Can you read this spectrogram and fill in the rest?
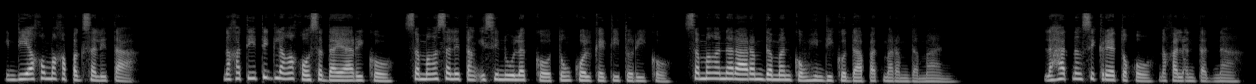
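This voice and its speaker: A woman reading a scripted first-person dramatic story in measured, short phrases. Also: medium pitch, expressive, darkish tone, no room sound, studio quality. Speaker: story narrator.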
